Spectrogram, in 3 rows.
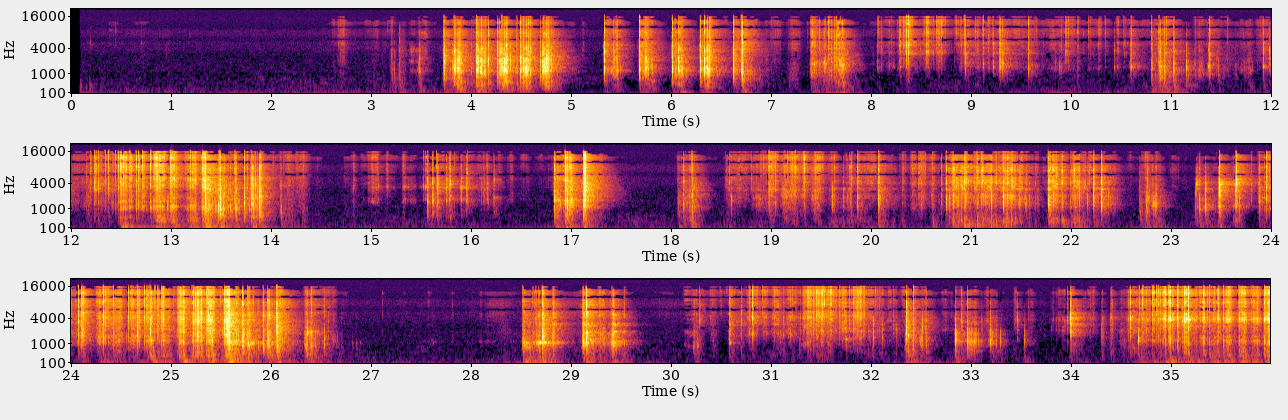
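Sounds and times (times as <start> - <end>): velcro ripping open: 12.2 - 13.9, 24.0 - 25.8, 34.6 - 35.9.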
